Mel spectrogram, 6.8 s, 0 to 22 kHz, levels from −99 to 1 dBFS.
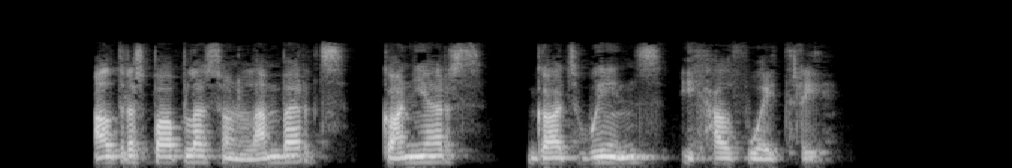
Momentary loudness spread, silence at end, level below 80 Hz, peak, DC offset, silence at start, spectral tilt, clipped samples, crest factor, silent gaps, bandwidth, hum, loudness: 14 LU; 1.25 s; -66 dBFS; -2 dBFS; under 0.1%; 0.65 s; -4.5 dB/octave; under 0.1%; 18 dB; 2.42-2.56 s, 3.33-3.52 s; 7.8 kHz; none; -19 LUFS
